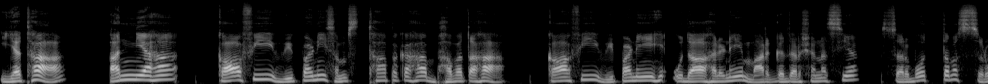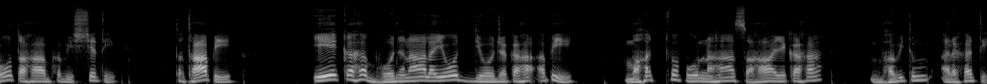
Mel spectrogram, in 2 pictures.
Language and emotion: Sanskrit, neutral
